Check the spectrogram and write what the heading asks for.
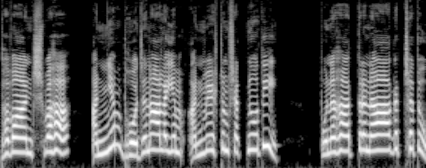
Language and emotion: Sanskrit, angry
